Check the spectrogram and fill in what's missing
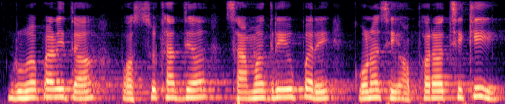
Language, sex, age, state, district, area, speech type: Odia, female, 30-45, Odisha, Khordha, rural, read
